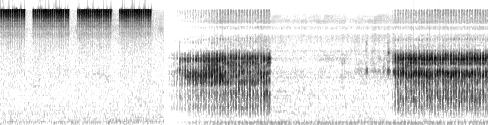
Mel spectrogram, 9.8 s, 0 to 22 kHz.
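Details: Bicolour meadow bush-cricket at Breitenbrunn, Austria, 13 July 2020. Short high hissing bursts at first, then a lower, rasping buzz that runs for about two seconds, drops to near silence, and resumes, faint low rumble underneath.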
